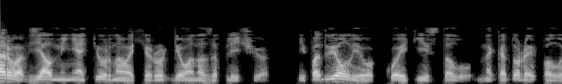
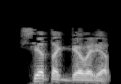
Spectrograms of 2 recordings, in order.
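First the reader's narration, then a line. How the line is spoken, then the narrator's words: Snapping retort. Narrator (Russian): огрызнулся Антиох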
